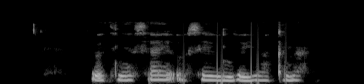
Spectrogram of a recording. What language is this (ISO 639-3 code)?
luo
